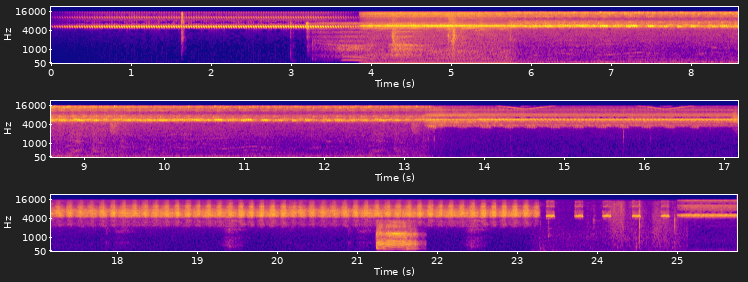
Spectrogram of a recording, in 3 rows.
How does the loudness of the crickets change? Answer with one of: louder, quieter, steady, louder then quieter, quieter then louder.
quieter.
